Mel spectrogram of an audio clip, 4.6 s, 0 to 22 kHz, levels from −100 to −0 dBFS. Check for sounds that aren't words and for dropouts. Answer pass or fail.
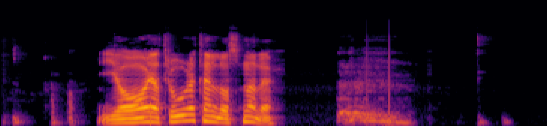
fail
